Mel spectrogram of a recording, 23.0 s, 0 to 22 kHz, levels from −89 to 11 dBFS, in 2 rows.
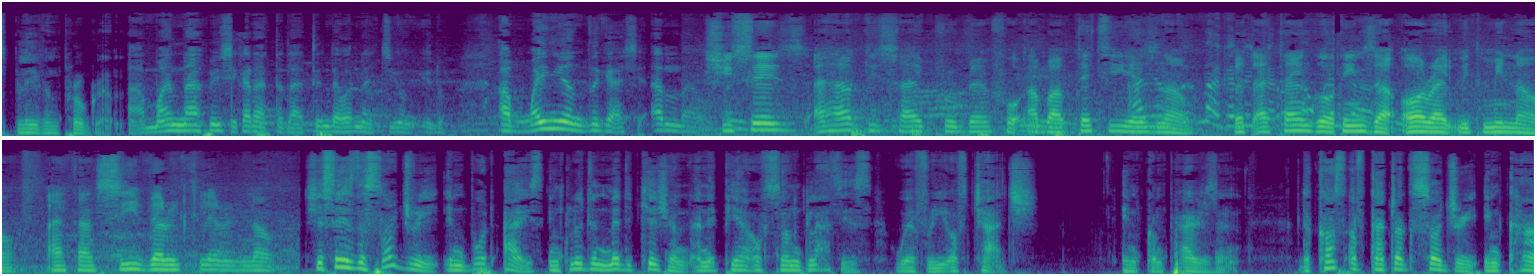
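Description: Damaged data in the compressed stream makes the decoder lose frame sync at 1.72–1.78, 7.66–7.69 and 9.99–10.05 s, producing brief glitches that appear as abrupt waveform breaks.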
